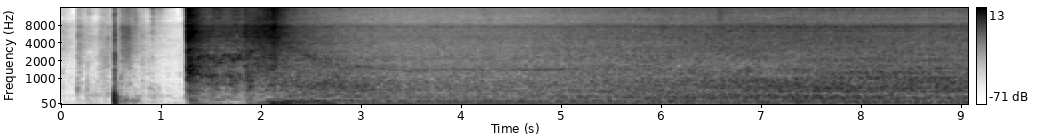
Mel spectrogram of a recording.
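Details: 2000 Chevy Express 2500 van with the 5.7L engine, started after replacing the water pump, power steering pump, radiator, hoses, thermostat and a damaged hose O-ring. It catches cleanly and settles to a steady, even low idle; reaches operating temperature with no leaks.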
